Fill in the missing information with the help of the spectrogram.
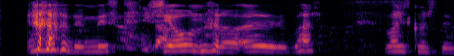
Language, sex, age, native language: Icelandic, female, 11, Icelandic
